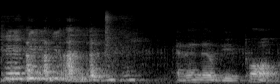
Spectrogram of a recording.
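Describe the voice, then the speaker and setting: This is a man's voice. It sounds somewhat breathy. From Benin. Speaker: storyteller. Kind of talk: live storytelling performance. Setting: live audience, indoors.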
